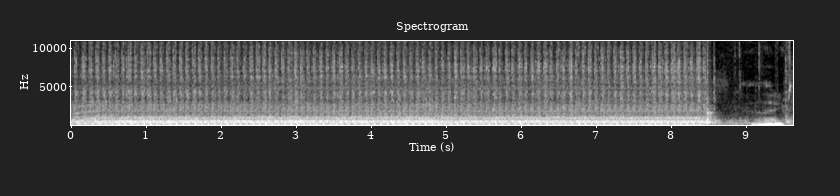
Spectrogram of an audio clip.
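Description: A sewing machine top stitching fabric runs in a steady, close, continuous whir for most of the stretch, then stops abruptly near the end with a brief clatter.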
